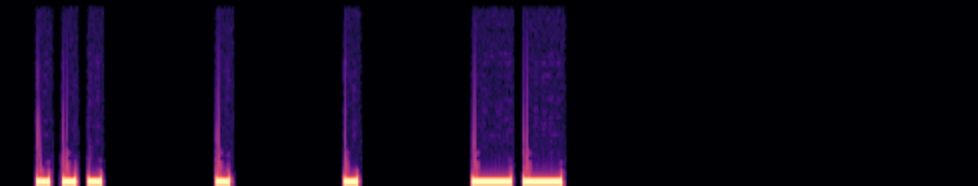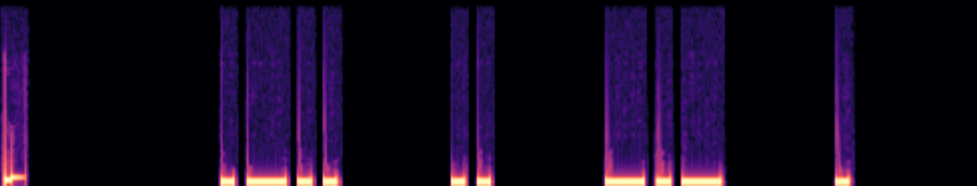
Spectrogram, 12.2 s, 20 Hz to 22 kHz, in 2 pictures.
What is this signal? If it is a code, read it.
Morse code, heard as a keyed tone, about 15 wpm, spaced as for 9 wpm, 700 Hz. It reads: SEEM LIKE
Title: 3x Character Spacing - Top 300 Words - 15wpm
